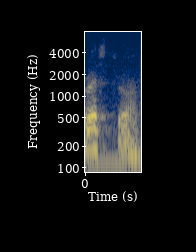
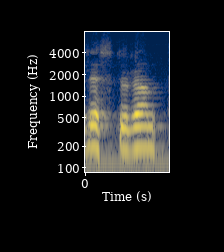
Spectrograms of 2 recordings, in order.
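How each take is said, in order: First: It is said with an English pronunciation. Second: It is said with a Norwegian pronunciation. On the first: "instead of restaurant" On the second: "We say restaurant"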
